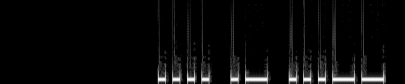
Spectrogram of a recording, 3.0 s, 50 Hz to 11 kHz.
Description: Morse code, heard as a keyed tone, about 22 wpm, 700 Hz. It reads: HA3
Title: Callsign Prefixes for Top 25 DXCC - Repeated 3x - 22wpm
